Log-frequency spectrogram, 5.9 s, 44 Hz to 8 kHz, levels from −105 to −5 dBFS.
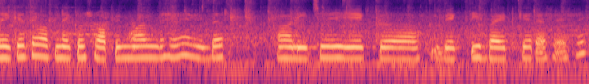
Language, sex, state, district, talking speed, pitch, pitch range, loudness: Hindi, female, Maharashtra, Aurangabad, 155 wpm, 225 Hz, 215-230 Hz, -24 LUFS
